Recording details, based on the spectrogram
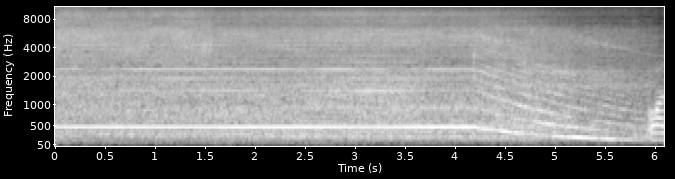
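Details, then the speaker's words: Karcher WD 3 vacuum cleaner after repair, previously clogged from use without filter and droning with vibration: steady high motor whine at even pitch, then smooth spin-down when switched off; running normally and powerfully. "तरीके से काम कर रहा है और अच्छा powerful है"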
